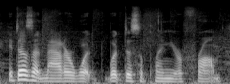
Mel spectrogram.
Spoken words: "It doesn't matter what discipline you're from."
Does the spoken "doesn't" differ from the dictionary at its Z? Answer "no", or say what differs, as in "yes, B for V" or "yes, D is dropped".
no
